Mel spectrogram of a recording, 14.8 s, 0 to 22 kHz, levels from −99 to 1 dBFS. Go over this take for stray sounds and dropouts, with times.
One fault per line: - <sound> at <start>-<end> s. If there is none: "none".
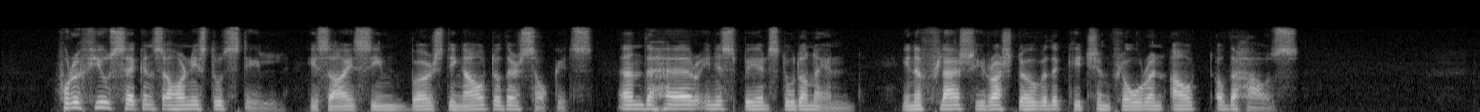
none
